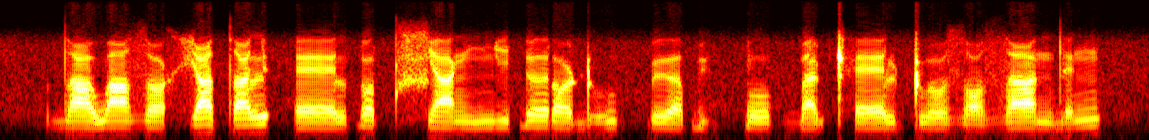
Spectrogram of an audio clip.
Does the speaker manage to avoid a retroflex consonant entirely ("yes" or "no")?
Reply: no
